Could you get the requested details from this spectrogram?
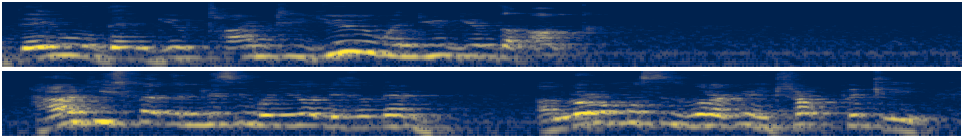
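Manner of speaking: ordinary talk, nothing marked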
